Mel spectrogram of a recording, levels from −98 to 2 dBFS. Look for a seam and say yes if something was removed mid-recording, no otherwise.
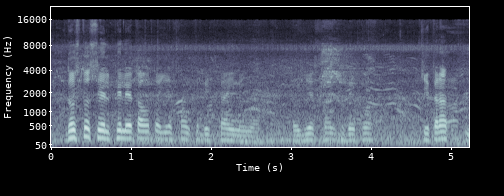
no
